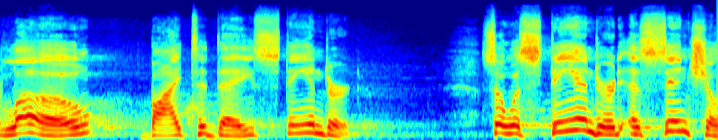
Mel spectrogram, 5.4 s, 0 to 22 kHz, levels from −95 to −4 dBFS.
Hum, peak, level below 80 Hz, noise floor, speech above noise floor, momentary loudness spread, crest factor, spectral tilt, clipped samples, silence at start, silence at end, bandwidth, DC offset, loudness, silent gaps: none; -6 dBFS; -64 dBFS; -55 dBFS; 39 dB; 7 LU; 12 dB; -4 dB/octave; under 0.1%; 0 s; 0 s; 15.5 kHz; under 0.1%; -17 LUFS; none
